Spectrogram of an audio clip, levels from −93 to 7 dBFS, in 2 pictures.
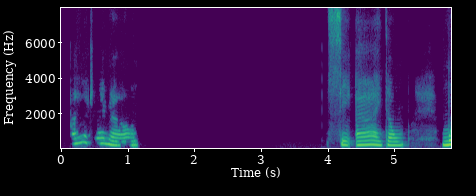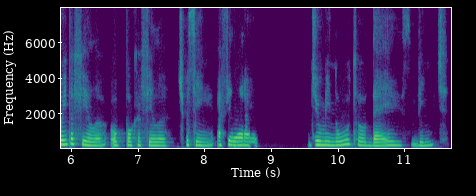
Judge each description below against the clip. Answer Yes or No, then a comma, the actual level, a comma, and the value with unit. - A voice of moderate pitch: No, high, 215 Hz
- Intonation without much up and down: Yes, narrow, 2.1 semitones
